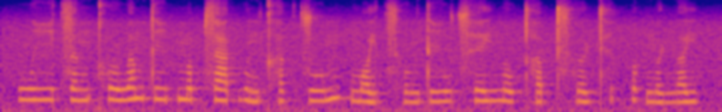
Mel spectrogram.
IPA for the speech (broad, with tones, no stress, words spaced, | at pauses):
wiː˨t͡sɐ˨˥ŋkʰo˨˥wɐ˧m t̪iː˧p̚mɐ˧p̚saː˧k̚ uː˨˩n kʰɐ˨k̚t͡suː˨˥ mʊ˨k̚mɔː˨˩j t͡sʰʊ˨ŋt̪iː˧w t͡sʰe˧jn̪o˨wt̪ʰɐ˨˥p̚ t͡sʰɵ˨˧ɥt̪ʰɪ˥k̚ pɐ˧k̚mɵ˧ɥŋɐ˥j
